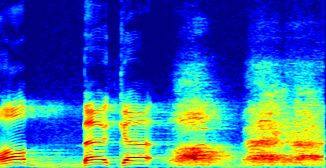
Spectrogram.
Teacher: را را ربك را را ربك ربك র মোটা, বা পাতলা, র থেকে যখন বাতে ঢুকবেন তখন আওয়াজ পাতলা হয়ে যাবে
